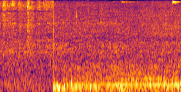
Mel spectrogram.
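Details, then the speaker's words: Farm auger after repair, running quieter: steady low hum with only ash grinding through it, no bearing squeak or squeal; normal running. "That auger is all fixed now, so running a lot quieter. You can just hear the ash grinding through it rather than the bearing squeaking."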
